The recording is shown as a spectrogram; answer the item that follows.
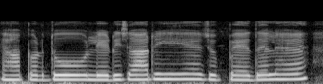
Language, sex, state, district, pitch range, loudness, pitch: Hindi, female, Jharkhand, Palamu, 215-235 Hz, -13 LUFS, 220 Hz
